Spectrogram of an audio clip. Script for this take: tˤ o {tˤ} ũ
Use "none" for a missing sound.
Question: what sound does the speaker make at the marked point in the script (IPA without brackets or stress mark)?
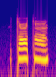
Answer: tˤ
